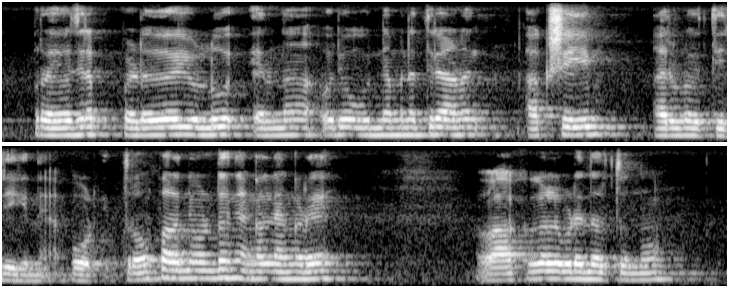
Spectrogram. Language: Malayalam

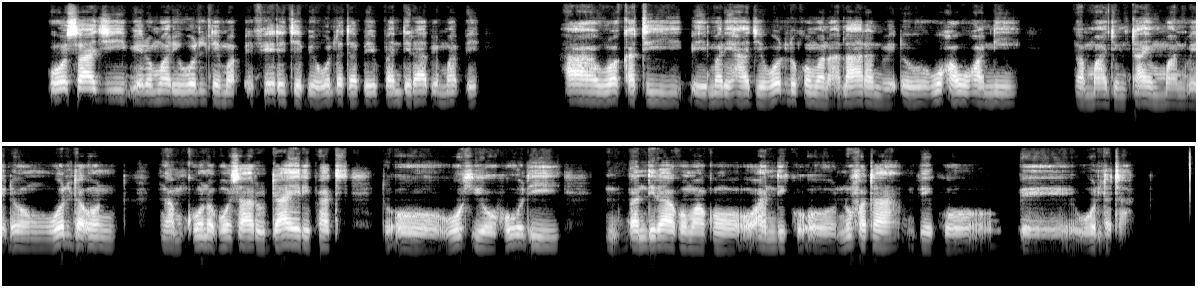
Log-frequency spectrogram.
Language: Fula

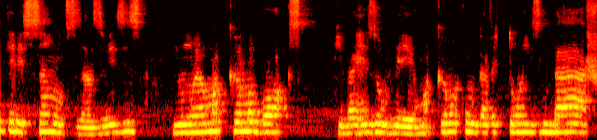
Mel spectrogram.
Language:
Portuguese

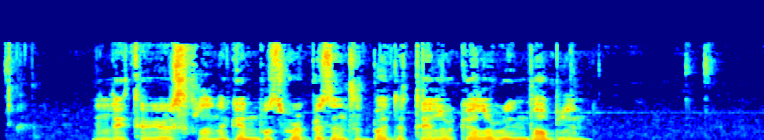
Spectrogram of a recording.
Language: English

